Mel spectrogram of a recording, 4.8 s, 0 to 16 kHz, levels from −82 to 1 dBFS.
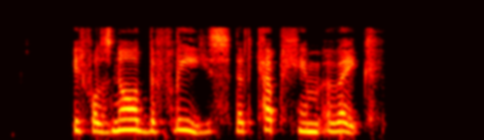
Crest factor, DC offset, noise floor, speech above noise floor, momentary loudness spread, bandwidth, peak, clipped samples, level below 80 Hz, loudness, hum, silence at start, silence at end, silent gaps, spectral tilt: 18 dB; under 0.1%; under -90 dBFS; over 66 dB; 10 LU; 8 kHz; -8 dBFS; under 0.1%; -70 dBFS; -24 LUFS; none; 0.75 s; 1.05 s; none; -3 dB/octave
